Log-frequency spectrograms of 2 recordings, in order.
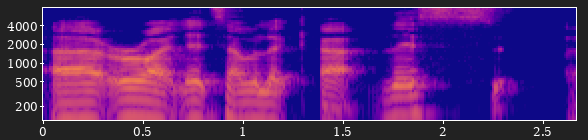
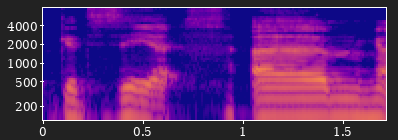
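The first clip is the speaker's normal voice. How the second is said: normal talking voice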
